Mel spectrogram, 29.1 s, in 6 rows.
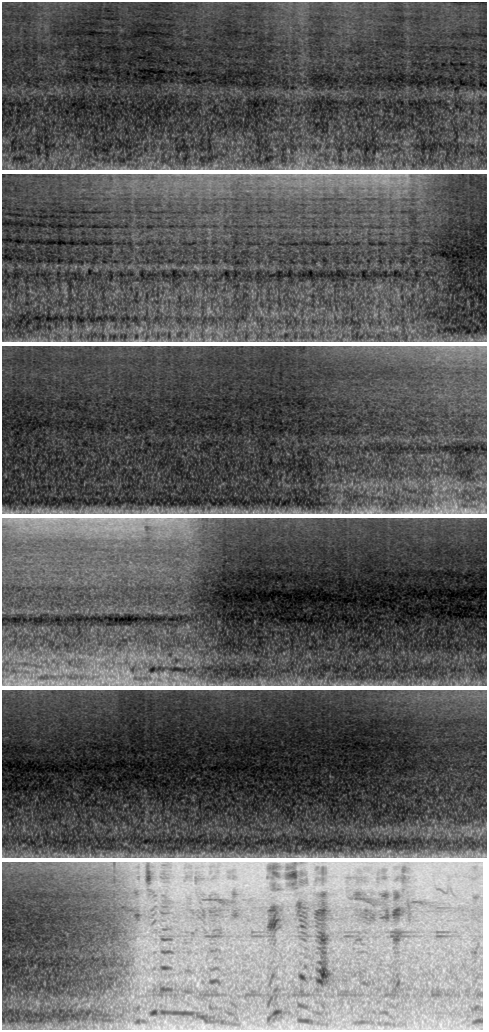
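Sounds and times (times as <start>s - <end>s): express train rushing past: 0.0s - 29.0s.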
